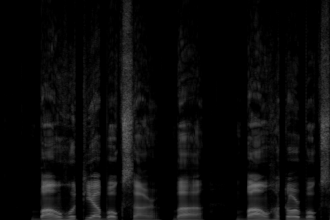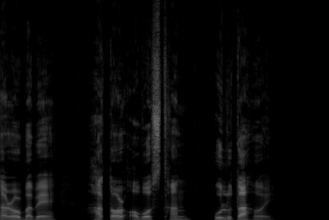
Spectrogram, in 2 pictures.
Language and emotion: Assamese, neutral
